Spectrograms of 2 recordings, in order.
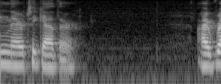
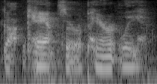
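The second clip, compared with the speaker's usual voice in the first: dropped voice; 2 semitones lower, 9 dB quieter than usual. A narrator's reading. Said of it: "his voice dropped down".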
